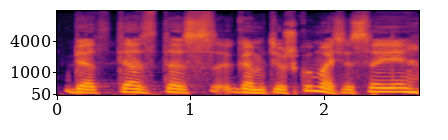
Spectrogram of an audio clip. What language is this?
Lithuanian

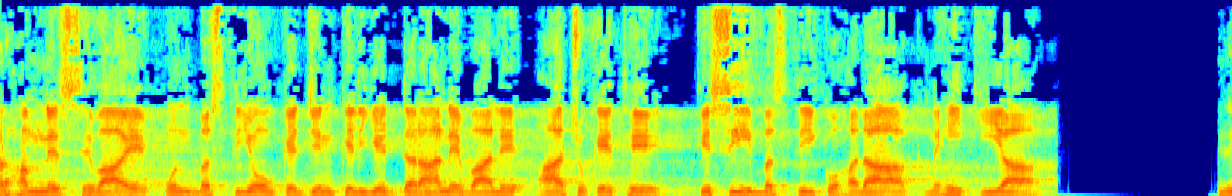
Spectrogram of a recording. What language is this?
Urdu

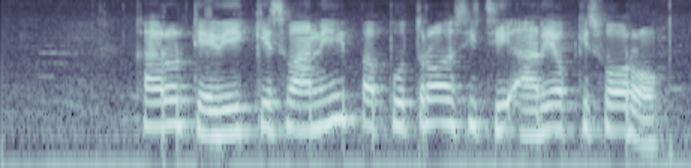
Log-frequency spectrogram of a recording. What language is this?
Javanese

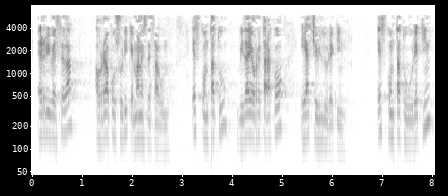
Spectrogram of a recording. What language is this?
Basque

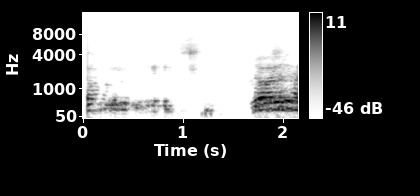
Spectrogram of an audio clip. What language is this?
Uzbek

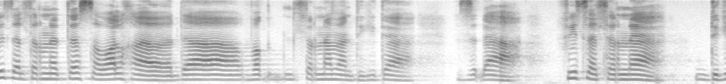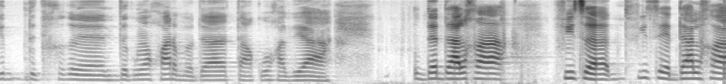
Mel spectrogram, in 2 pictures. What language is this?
Guduf-Gava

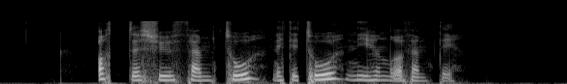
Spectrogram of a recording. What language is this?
Norwegian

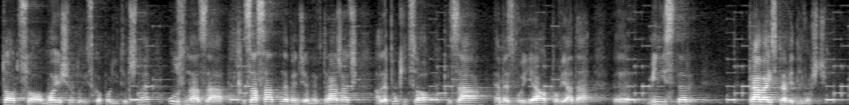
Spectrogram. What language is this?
Polish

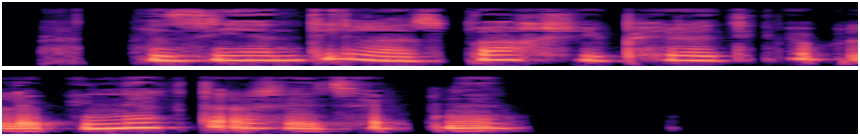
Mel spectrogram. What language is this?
Georgian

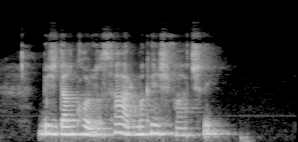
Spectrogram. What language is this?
Maltese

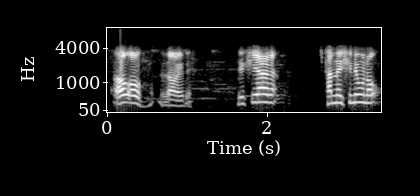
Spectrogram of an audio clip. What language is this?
Bodo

